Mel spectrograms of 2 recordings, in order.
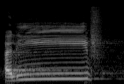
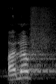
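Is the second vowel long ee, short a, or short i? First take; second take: long ee; short a. First: The second vowel is a long 'ee' sound. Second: The second vowel is a short 'a' sound. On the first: "अलीफ पढ़ना, ये गलत है।" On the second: "अब इसको अलफ पढ़ना ... ये गलत है।"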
